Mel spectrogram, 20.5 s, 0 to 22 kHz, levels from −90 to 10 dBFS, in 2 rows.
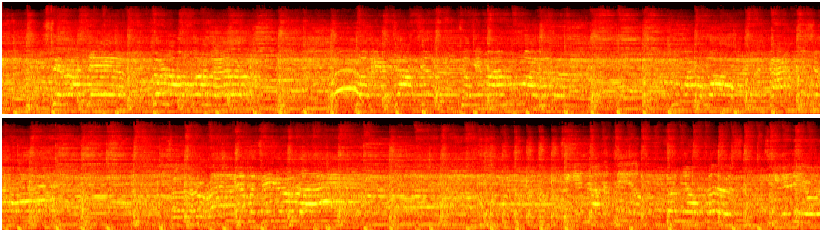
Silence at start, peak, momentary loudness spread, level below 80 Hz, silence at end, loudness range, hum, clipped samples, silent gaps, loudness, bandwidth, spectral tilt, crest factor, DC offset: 0 s; -2 dBFS; 5 LU; -36 dBFS; 0 s; 3 LU; none; under 0.1%; none; -15 LUFS; 19 kHz; -3 dB/octave; 14 dB; under 0.1%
